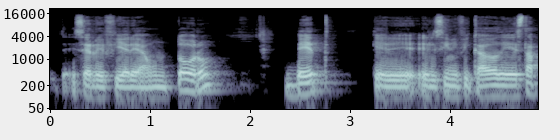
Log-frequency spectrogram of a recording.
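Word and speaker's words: ב: alef que es muda la bet que es como nuestra letra b algunos hacen una diferencia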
